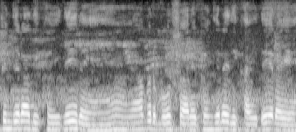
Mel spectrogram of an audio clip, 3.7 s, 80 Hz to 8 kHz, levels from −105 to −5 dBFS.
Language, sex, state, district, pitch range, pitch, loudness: Hindi, male, Haryana, Charkhi Dadri, 140-155 Hz, 150 Hz, -14 LUFS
